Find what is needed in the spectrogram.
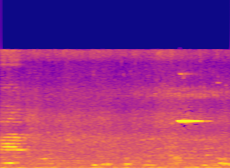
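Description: Faint voices over low background noise in a shop, with a short, high-pitched chirp near the end.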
